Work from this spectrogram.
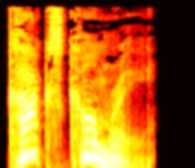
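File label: "coxcombry", British English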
